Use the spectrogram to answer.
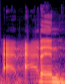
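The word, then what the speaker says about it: Attin: lot of Secrets actually its name at addin we pretty sure is an odd to the alternate pronunciation of at-ats or imperial Walkers also known as at ATS and I just kind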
